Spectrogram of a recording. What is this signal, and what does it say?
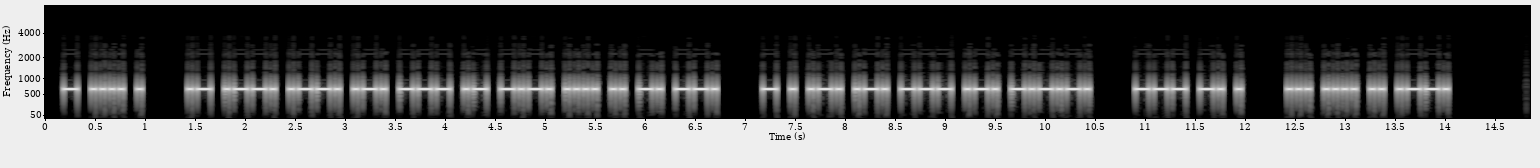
Morse code, heard as a keyed tone, about 27 wpm, 650 Hz. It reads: THE APPROACHING TERROR; ONE SHIP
